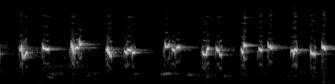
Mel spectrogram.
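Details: Sooty-headed bulbul singing at dawn to provoke other bulbuls into song: a rapid, nonstop run of short chirpy whistled notes, about four per second, each note bending up or down.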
